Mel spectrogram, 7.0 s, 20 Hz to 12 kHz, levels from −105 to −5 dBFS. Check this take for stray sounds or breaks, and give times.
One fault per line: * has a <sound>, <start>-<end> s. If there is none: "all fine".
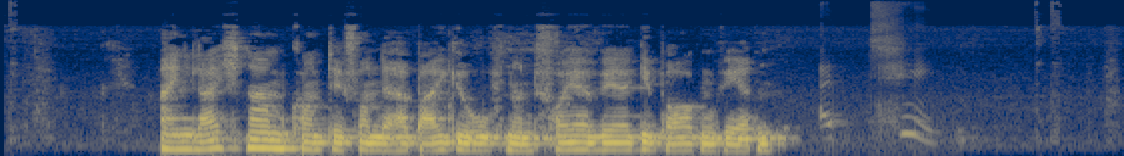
* has a sneeze, 5.1-5.9 s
